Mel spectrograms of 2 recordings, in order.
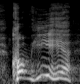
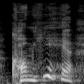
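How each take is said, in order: First: Higher, more excited call; the second call, rising in excitement; calling back. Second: A mildly raised call; a gentle first call across the room; calling back. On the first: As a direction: call again, more thrilled. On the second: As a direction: call him over with light eagerness. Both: A narrator's reading. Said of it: "rief zurück".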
